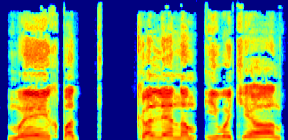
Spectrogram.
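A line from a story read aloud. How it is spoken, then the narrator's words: Shout. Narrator (Russian): кричал он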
